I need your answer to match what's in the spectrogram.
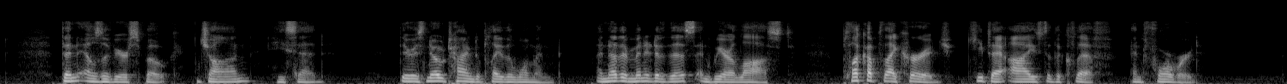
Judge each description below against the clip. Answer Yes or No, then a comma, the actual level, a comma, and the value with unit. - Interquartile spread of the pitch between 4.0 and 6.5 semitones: Yes, average, 4.5 semitones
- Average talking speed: Yes, average, 160 wpm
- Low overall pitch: Yes, low, 125 Hz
